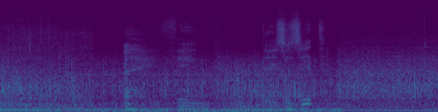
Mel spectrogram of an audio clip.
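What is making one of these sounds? A man speaks quietly inside a car.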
